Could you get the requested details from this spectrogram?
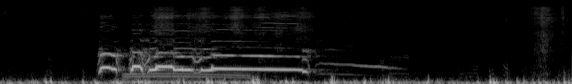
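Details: A rooster with a drooping comb and glossy feathers crows once, a loud harmonic call with a stepped opening that holds level, then trails off into a falling tail, over low background rumble.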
